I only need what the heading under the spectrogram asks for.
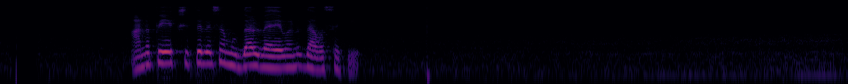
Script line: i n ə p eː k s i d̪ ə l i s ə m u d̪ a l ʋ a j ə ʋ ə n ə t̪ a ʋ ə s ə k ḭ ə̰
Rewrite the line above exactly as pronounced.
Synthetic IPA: a n ə p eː k ʂ i t̪ ə l e s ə m u d̪ a l ʋ æ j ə ʋ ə n ə d̪ a ʋ ə s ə k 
